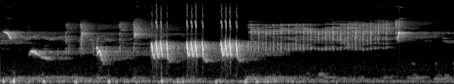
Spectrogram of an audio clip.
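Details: Thrush nightingale song with mimicry of other birds, one of 15-20 song types: whistled notes sliding between low and high pitch, then three loud buzzy rattling bursts and a long high sustained trill, over a steady low rumble.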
